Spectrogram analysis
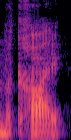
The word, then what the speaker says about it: McKay: How does he go from McKay to McKay? Does anybody know that? Because it's spelled McKay, but he pronounces it McKay.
